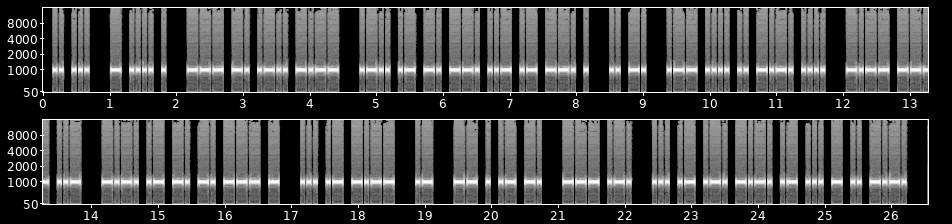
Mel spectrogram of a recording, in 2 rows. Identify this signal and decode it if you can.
Morse code, heard as a keyed tone, about 25 wpm, 1000 Hz. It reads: IS THE ONLY LANGUAGE IN WHICH YOU CANNOT SAY A MEAN OR SARCASTIC
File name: qotdfiles / 25wpm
